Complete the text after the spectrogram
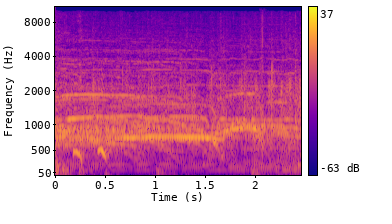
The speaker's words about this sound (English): How about a round of applause for Greg Proops, everyone?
